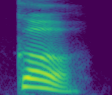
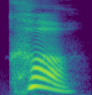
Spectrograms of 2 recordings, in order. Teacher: ख बोलते समय हाथ पर सच में हवा का एक तेज झोंका महसूस होता है · जिनमें ज्यादा हवा झटके से निकलती है, वह महाप्राण होते हैं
